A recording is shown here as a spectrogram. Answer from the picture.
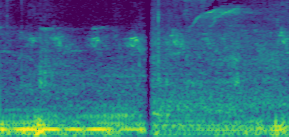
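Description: Steady low engine hum from a distant motor, with a short break about a second in.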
